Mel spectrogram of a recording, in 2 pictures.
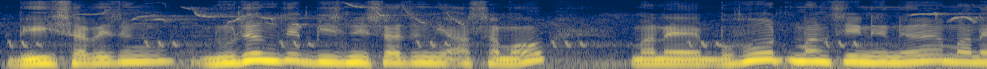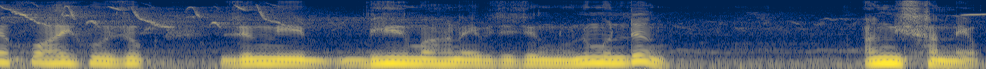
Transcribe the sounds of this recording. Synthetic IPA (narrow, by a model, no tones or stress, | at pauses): bejsaβezɯŋnudɯŋdebiznisazɯŋniasamaw | manebɔɦut̚mansinɯnɯmanekʰɔɦajhuzuk̚ | zɯŋnibiɾmaɦanajbizizɯŋnunumɯndɯŋ | aŋnisanːḛw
